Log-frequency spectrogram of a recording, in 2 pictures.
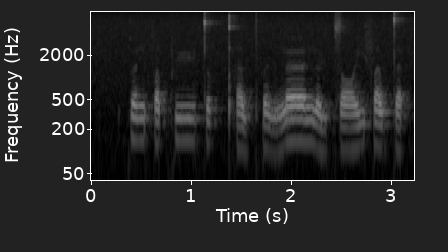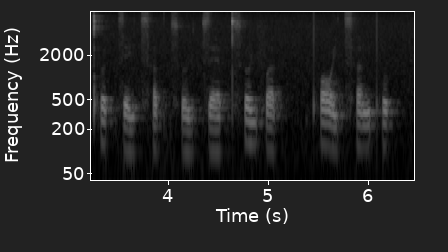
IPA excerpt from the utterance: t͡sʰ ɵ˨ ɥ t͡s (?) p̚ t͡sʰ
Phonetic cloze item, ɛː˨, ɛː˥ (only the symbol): ɛː˨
